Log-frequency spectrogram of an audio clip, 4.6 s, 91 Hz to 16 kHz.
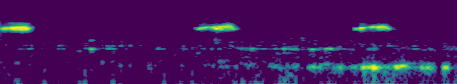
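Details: Barn owl owlet branching, recorded 15 September 2011 at 4:07 AM on a live-streamed nest camera; three short, high, hoarse wheezing calls come about every 1.7 seconds, with faint low knocks between them.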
